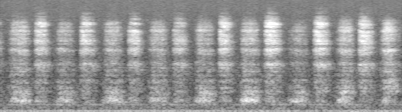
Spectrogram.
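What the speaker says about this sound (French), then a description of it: "Ça va être une respiration holotropique, je crois, que ça s'appelle." Rapid, rhythmic holotropic breathing pumps the lungs in quick, even inhale-exhale cycles, steady and close, with no talking.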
